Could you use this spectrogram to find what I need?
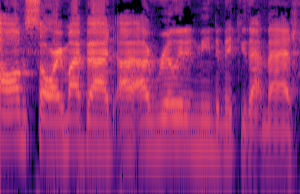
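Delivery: acted, sorry, sheepish tone. Acting out a wrestler apologizing to his opponent: imitating a sorry apology. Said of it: "he looks sorry about this".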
